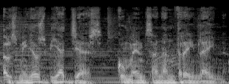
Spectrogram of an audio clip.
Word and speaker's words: Trainline: Es pronuncia Trainline. Descarrega't l'app de Trainline i estalvia comparant milers de trens i tarifes.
